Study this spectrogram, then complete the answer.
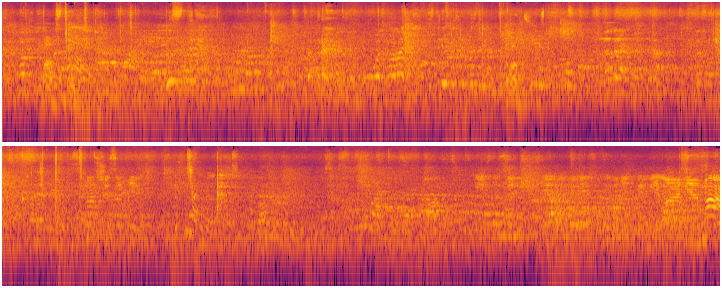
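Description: A tennis racket hits a ball with sharp pops.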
